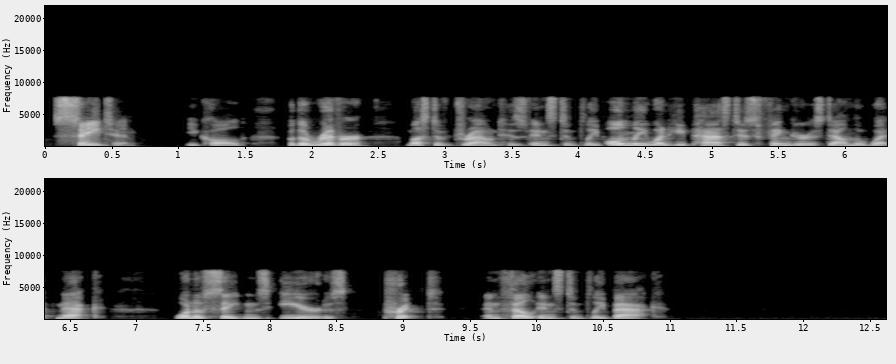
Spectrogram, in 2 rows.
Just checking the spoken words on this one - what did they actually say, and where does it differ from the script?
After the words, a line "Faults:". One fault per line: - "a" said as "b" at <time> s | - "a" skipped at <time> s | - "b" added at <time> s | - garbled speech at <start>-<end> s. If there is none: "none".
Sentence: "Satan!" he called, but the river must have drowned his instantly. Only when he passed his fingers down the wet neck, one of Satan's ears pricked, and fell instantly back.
"Satan!" he called, but the river must have drowned his instantly. Only when he passed his fingers down the wet neck, one of Satan's ears pricked, and fell instantly back.
Faults:
none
